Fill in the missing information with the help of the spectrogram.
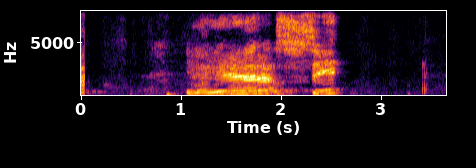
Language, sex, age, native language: Icelandic, male, 14, Icelandic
